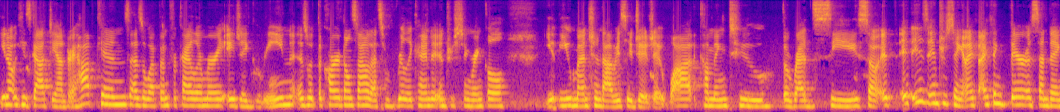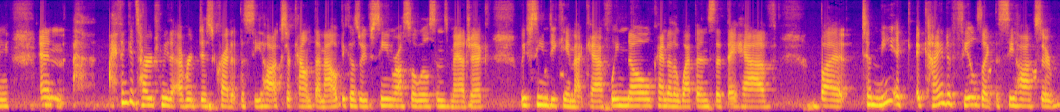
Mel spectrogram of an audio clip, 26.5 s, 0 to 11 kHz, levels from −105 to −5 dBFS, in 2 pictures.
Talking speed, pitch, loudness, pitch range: 215 wpm, 195 Hz, -16 LUFS, 180-215 Hz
